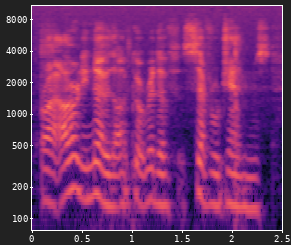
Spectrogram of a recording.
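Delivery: ordinary talk, nothing marked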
